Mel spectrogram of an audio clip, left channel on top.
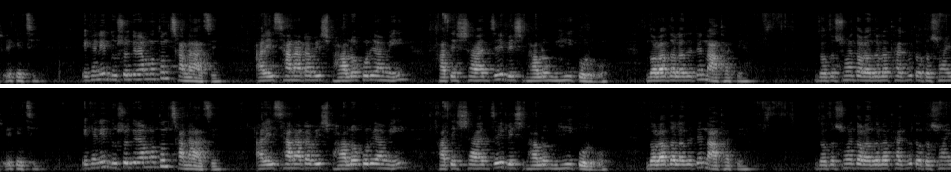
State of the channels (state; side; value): normal; both; correlation 0.74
